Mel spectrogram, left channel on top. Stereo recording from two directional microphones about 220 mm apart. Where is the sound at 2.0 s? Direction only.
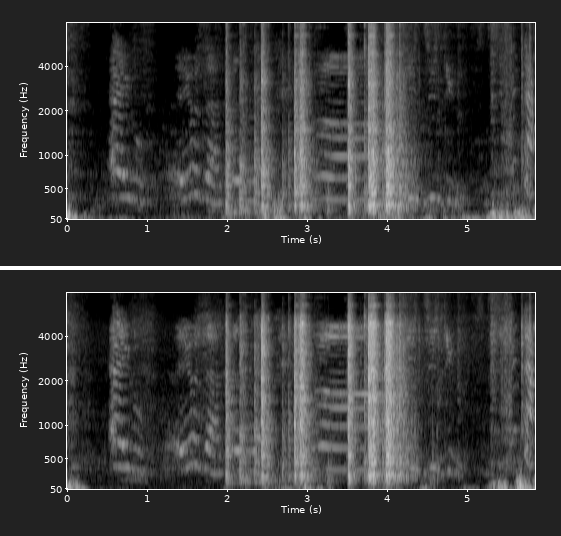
20° left (ahead or behind).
